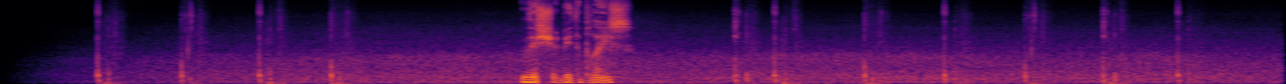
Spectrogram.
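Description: Heavy boots step on dry dirt.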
